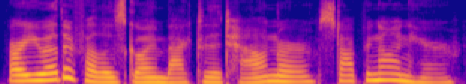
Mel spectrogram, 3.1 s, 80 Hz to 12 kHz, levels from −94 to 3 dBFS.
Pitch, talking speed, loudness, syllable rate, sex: 205 Hz, 250 wpm, -17 LUFS, 6.1 syllables/s, female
